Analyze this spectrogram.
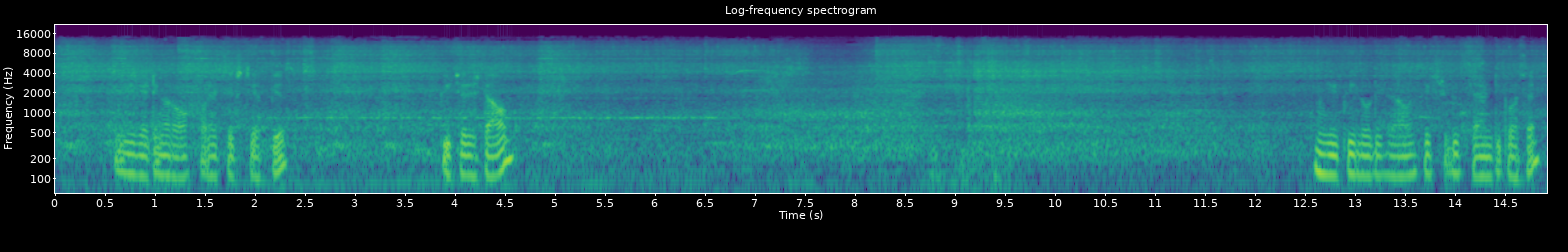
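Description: Loud explosions and fiery blasts rumble from a video game.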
